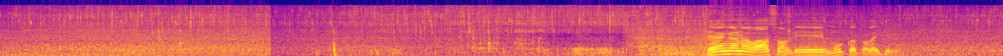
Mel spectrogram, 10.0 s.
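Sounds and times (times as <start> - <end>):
prawn sizzling in oil: 0.0 - 10.0.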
